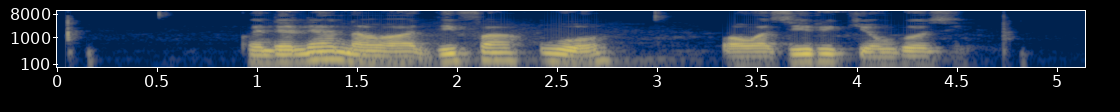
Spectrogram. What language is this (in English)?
Swahili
